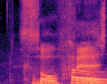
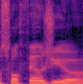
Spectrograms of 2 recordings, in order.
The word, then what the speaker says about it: solfège: Yeah, solfège or solfeggio, yes. How do you spell it? I'm probably not saying it all that correctly. S-O-L-F-E with an accent, I believe it's an accent grave, G-E, solfège.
